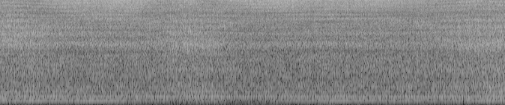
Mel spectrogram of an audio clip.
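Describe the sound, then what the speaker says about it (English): Pressure cleaner spraying a cypress pine table top outdoors, a loud continuous high whine and hiss with a steady motor hum, unbroken throughout and with no voices. "I've got the pressure cleaner here. I might quickly restore the top"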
